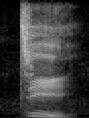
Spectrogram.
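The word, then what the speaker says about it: ci: এর পরবর্তী বর্ণটি রয়েছে ইংরেজিতে সি কে ইতালিয়ান ভাষায় বলা হয় চি আমরা যেমন ইংরেজিতে বলি সি এটা ইতালিয়ান ভাষায় উচ্চারণ হবে চি চি দিয়ে দুটি শব্দ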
